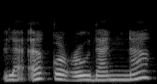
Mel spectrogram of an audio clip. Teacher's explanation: qaf is going to be heavy. It is one of the letters of qutb jad.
